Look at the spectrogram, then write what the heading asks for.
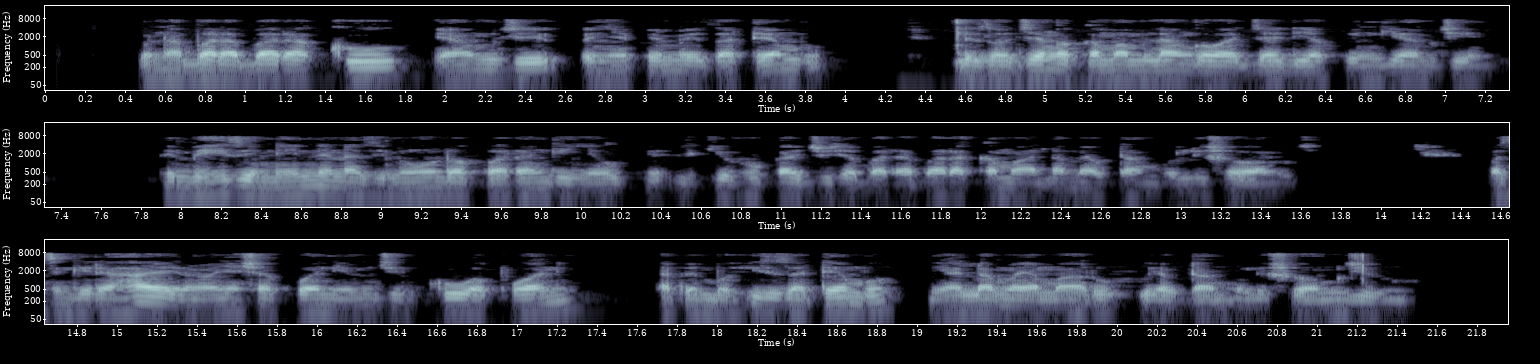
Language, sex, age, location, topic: Swahili, male, 18-24, Mombasa, government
